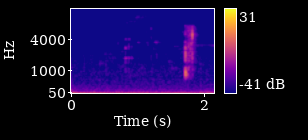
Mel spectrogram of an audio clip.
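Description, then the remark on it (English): A single brief clank of pots and pans being smashed in a kitchen by a woman, sharp and bright, rising once above a low steady hum, with fainter tinny knocks just before it. No one speaks. “My wife's smashing pots and pans in the kitchen just behind me.”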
